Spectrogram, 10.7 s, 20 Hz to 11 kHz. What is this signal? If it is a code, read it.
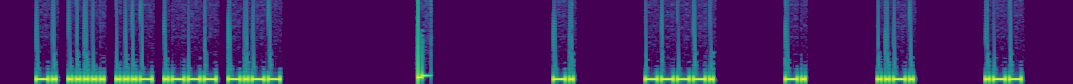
Morse code, heard as a keyed tone, about 30 wpm, spaced as for 15 wpm, 700 Hz. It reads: N5VJY N9NFW
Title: USA Call Signs - 5 Characters - 6x Character Spacing - 30wpm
